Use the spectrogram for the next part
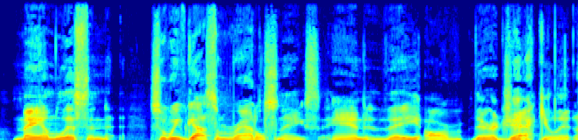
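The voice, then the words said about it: Attempted Southern drawl. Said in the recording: “a very southern man ... Southern drawl? ... Yeah, the southern drawl. ... I don't think I can do it. I tried, though.”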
